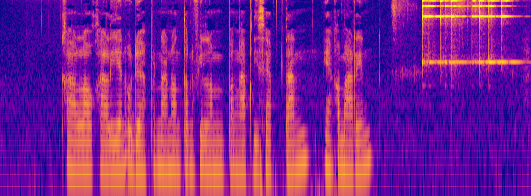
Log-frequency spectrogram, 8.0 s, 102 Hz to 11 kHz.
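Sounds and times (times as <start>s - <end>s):
speech: 1.0s - 5.7s
hand bell ringing: 6.0s - 7.9s.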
